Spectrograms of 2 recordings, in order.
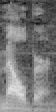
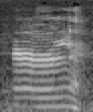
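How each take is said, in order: First: It is said in an ordinary voice. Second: It is said in an odd, put-on voice.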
